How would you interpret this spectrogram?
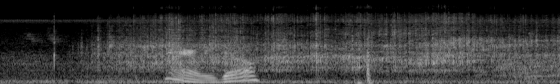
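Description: Light ticking wheel clatter with a brief rising-falling whistle over a quiet outdoor background; the little train is rolling steadily, no stalls.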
